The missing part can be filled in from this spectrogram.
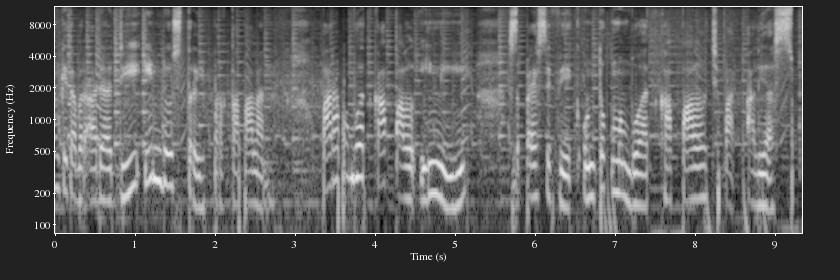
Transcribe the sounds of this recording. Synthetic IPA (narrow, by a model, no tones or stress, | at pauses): aŋkit̪abəɾʔa̰dadiʔːndust̪ɾipərkapalan | paɾapəmbuat̪̚kapalini | sə̥pesifɪkunt̪ʊk̚məmbuat̪̚kapalt͡ʃəpat̪̚ʔa̰lias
